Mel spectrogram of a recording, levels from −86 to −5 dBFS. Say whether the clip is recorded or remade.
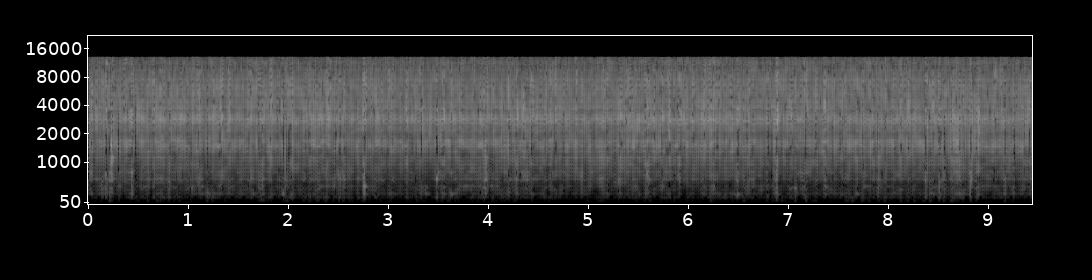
remade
